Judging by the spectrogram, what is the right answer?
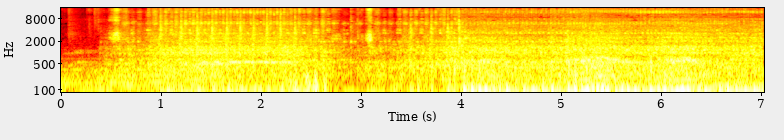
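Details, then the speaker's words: Yamaha NMAX new (around 2020) after replacing the camshaft bearing with a racing bearing, replacing the lower tensioner and adding an oil jet hole; it previously made a "sek sek" noise. It catches within a second and settles into a smooth even idle with no top-end rattle. "ya jadi suaranya Udah halus lagi berarti penyakitnya emang dari bearing makan as"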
